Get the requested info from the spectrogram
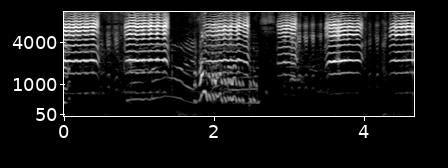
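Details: A lost baby goat calls for its mother with loud, bright bleats repeated about once a second. A lower, wavering call from another animal overlaps in the middle.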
